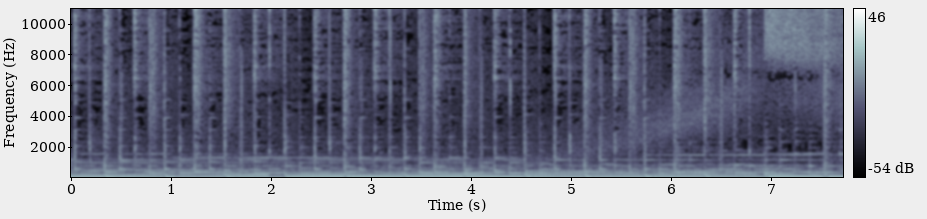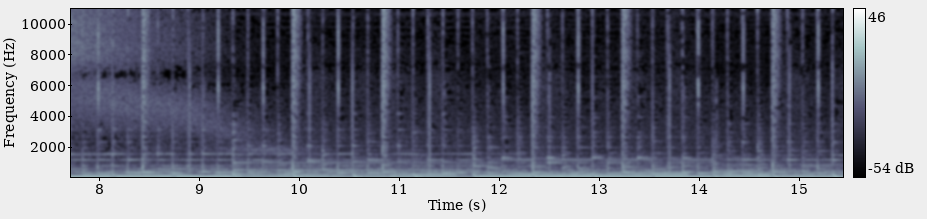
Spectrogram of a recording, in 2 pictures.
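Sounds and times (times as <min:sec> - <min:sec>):
ambient corporate music: 0:00.0 - 0:15.4.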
